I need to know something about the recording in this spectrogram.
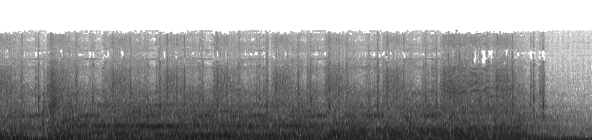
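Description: A large mechanical creature stomps heavily with clanking steps.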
